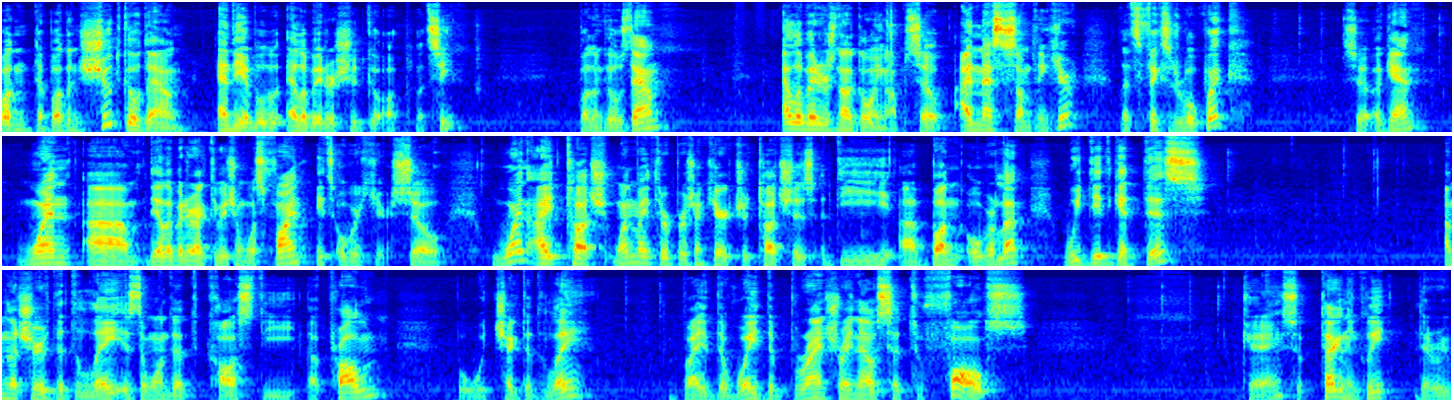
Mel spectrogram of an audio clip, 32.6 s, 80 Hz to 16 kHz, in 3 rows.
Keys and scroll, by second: 2.7-3.2 typing, 5.3 typing, 6.4 Escape.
